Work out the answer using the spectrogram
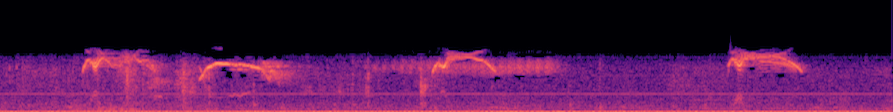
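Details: Yellow-legged gull chicks in care at a house, recovered a few days after arriving; a series of short, high, slightly slurred whistled peeps spread irregularly, some faint, over steady low room noise.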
